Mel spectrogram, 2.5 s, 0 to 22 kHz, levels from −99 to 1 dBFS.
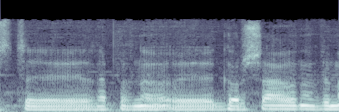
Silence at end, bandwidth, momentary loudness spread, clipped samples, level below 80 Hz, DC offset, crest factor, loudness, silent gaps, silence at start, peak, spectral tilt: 0 s; 11 kHz; 3 LU; 0.3%; -34 dBFS; under 0.1%; 10 dB; -10 LUFS; none; 0 s; 0 dBFS; -6 dB/octave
